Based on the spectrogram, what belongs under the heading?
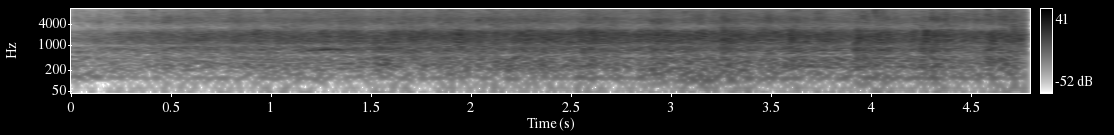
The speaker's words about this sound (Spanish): Alguien dice amén esta noche. Vamos, dele fuerte ese aplauso al Padre.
